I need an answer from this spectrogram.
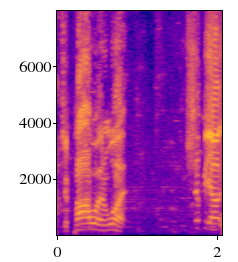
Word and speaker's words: Chippewa: Oh, how do you pronounce that again? Chippewa. Chippewa and what?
